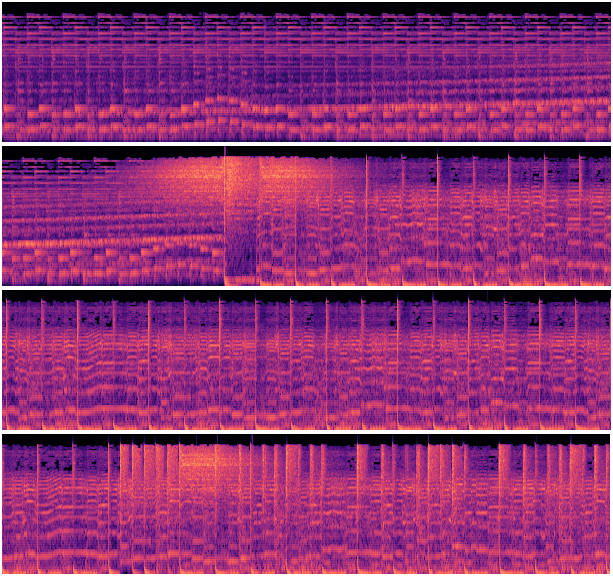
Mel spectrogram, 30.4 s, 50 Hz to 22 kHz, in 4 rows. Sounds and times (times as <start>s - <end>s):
Violin, fiddle: 0.0s - 30.4s.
